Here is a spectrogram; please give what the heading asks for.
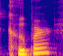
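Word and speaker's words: Kuper: I think it's pronounced Cooper, but the PEHR is pear. It's not per.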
